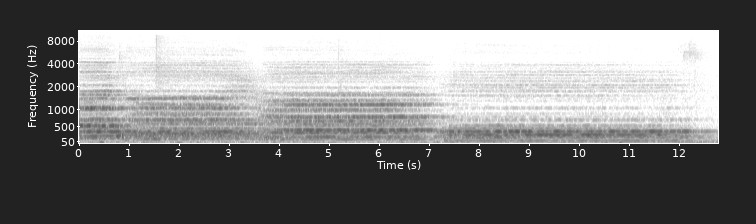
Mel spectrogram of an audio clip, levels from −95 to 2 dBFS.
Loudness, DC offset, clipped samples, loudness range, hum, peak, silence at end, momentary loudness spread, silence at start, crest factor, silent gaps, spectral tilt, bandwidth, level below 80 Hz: -42 LUFS; under 0.1%; under 0.1%; 2 LU; none; -26 dBFS; 0 s; 7 LU; 0 s; 16 dB; none; -8.5 dB/octave; 9.4 kHz; -62 dBFS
